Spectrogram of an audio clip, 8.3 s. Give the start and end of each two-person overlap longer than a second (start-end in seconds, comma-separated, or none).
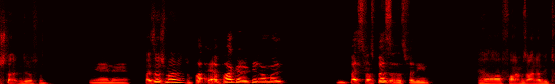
none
